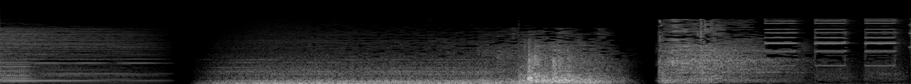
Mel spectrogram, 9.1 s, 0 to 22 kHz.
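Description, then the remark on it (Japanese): A security door, the fourth door, opens after fingerprint and retina authentication clear: electronic tones, then a long heavy mechanical slide with a loud clunk, followed by a bright warbling signal and three short rhythmic beeps, fairly loud with no voices. “指紋認証クリア。網膜認証クリア。第4ドアオープン。”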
